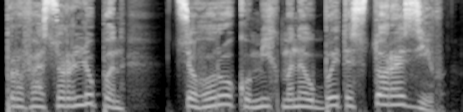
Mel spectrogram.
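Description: A man's voice: high voice, brisk, dark tone, dry recording, studio quality, voice pushed up, close to an everyday voice. A man reading aloud, voicing a brave teenage schoolboy who argues urgently.

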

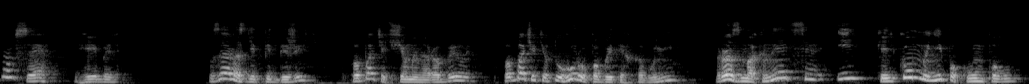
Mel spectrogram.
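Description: A man reading a humorous story aloud in the first person, with lively, mock-dramatic narration. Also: a little high, normal speed. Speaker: audiobook narrator. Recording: dull lo-fi recording.

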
